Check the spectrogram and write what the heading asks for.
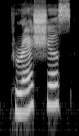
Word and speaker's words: precious: Precious Love. Repara que eu botei um X em cima desse C, porque a pronúncia é precious.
